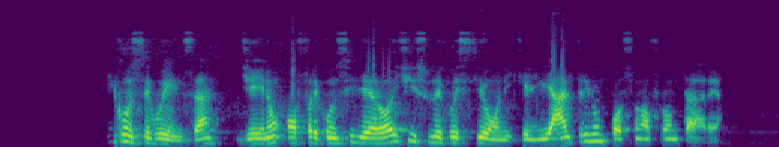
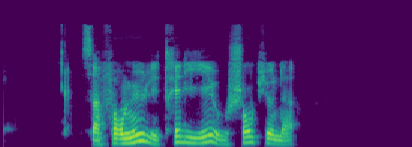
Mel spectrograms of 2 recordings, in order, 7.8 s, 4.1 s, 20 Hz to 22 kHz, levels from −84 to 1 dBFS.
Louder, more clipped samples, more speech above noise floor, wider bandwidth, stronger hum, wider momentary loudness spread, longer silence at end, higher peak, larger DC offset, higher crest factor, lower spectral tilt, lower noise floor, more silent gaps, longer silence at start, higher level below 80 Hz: about the same, -15 LUFS vs -17 LUFS; neither; second, 59 dB vs 73 dB; second, 9.2 kHz vs 11.5 kHz; neither; second, 8 LU vs 18 LU; second, 0.6 s vs 1.2 s; about the same, 0 dBFS vs 0 dBFS; neither; about the same, 14 dB vs 18 dB; first, -8 dB/octave vs -5.5 dB/octave; second, -74 dBFS vs -89 dBFS; neither; first, 1.15 s vs 0.85 s; about the same, -60 dBFS vs -62 dBFS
